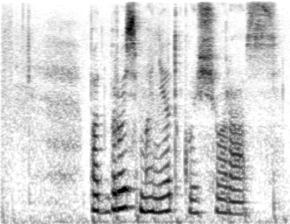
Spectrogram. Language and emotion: Russian, neutral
